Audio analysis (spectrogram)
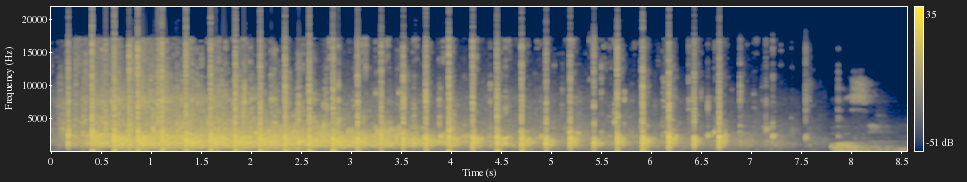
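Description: Audience applause for a speaker at a 2019 communications summit. Loud, close claps come in a brisk, even rhythm, then thin out and fade, and a voice begins speaking right after.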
